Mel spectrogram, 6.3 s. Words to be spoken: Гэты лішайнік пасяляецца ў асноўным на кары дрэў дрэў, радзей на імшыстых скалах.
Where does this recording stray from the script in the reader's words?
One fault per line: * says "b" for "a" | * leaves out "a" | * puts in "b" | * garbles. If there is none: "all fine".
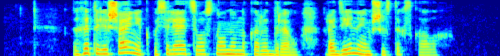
* leaves out "дрэў"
